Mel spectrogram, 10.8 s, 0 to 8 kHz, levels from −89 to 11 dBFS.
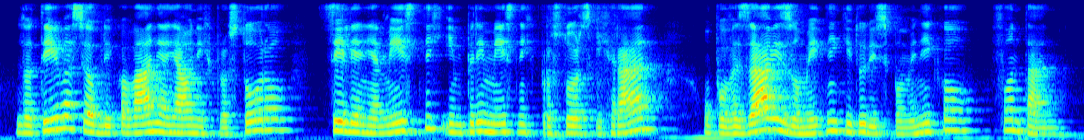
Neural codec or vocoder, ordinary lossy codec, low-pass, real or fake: none; none; 7.2 kHz; real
